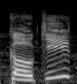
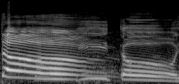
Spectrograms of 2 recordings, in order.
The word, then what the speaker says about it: Coquito: going to tell us, Tommy, make sure I pronounce this right, Coquito. Coquito.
